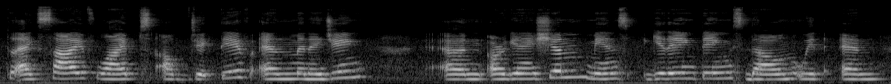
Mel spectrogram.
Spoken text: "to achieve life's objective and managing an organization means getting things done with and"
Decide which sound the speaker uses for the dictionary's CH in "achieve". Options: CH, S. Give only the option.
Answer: S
